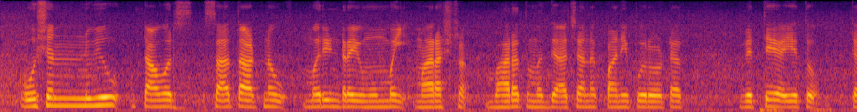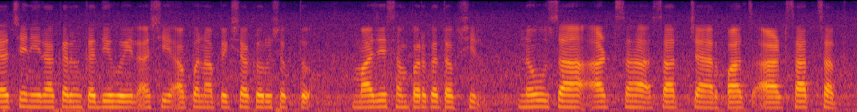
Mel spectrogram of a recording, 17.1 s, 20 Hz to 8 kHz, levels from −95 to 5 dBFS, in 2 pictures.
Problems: constant background noise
